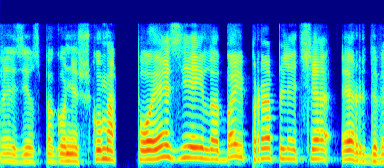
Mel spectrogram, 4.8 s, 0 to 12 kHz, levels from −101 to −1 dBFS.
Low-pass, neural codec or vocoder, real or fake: 7.2 kHz; codec, 16 kHz, 6 kbps, DAC; fake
